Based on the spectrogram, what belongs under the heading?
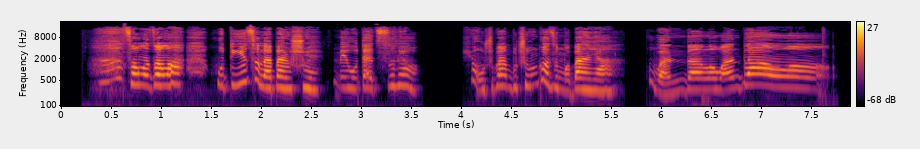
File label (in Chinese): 角色年轻女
